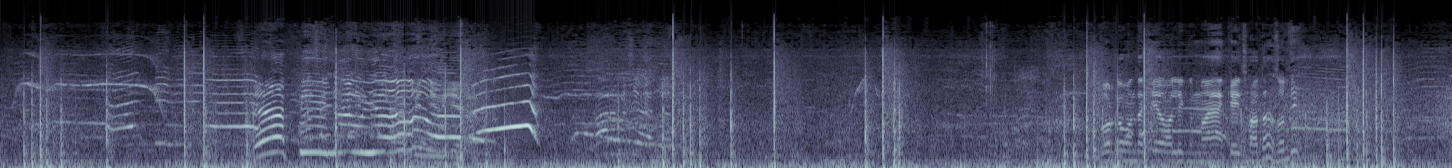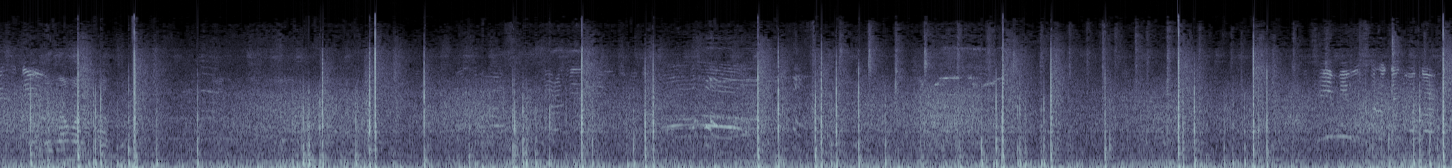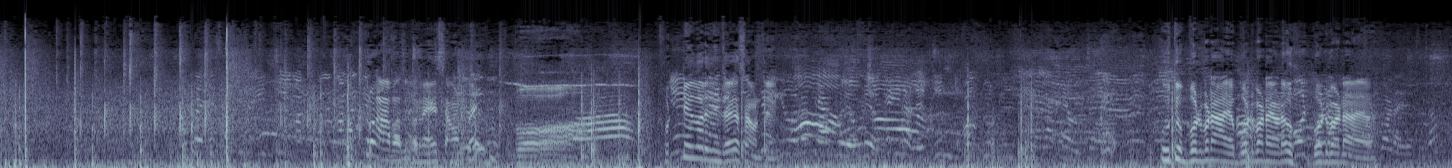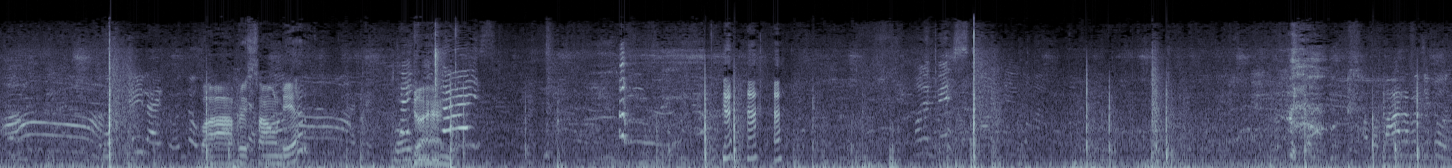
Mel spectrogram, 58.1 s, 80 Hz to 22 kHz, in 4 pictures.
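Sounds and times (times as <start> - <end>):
fireworks bangs and crackles: 0.0 - 58.0
rumble of fireworks bursts: 0.0 - 58.0.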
